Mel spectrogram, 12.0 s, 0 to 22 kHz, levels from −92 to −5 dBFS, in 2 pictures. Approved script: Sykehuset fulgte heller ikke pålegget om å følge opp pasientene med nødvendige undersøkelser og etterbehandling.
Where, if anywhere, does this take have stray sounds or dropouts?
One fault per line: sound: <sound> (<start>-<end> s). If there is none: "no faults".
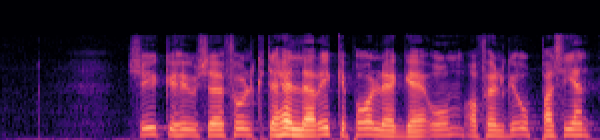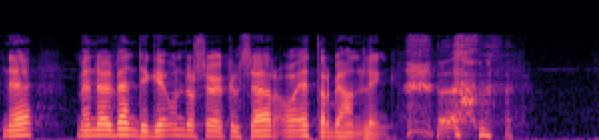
sound: laugh (10.0-11.1 s)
